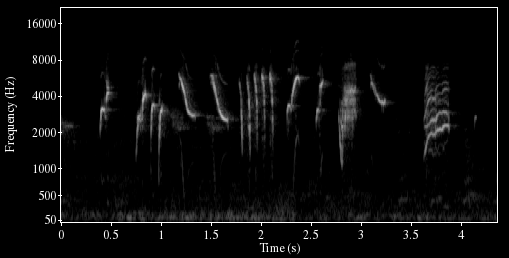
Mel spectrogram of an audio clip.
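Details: A long-tailed shrike (Lanius schach) sings a rapid, varied medley of sharp chirps, harsh buzzes and slurred whistles, about a dozen high notes in four seconds, over a faint low hum. The recording serves as a tutor song.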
